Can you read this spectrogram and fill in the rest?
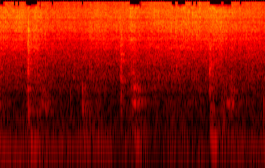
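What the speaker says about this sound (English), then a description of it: "Simply use a spatula to press on them so they break apart." A spatula presses and scrapes through clumped overnight rice in a pan for egg fried rice, giving soft repeated scrapes and faint sizzling at low volume, with no talking.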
